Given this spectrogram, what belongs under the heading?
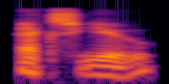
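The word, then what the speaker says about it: xū: The 6 sounds are XU, pronounced like shh, with a deep sigh, which is associated with the liver.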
